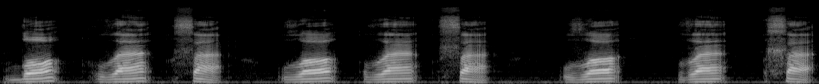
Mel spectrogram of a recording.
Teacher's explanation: keluar dari ujung lidah serta menepati ujung gigi 2 di bawah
